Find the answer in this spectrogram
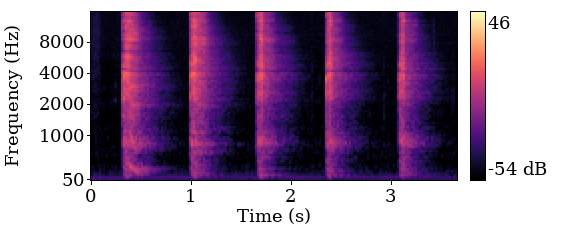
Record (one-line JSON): {"cough_length": "3.7 s", "cough_amplitude": 6948, "cough_signal_mean_std_ratio": 0.4, "survey_phase": "alpha (2021-03-01 to 2021-08-12)", "age": "45-64", "gender": "Female", "wearing_mask": "No", "symptom_none": true, "smoker_status": "Never smoked", "respiratory_condition_asthma": false, "respiratory_condition_other": false, "recruitment_source": "REACT", "submission_delay": "1 day", "covid_test_result": "Negative", "covid_test_method": "RT-qPCR"}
